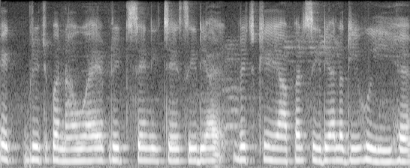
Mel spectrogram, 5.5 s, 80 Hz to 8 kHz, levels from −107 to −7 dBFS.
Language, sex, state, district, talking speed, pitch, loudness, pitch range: Hindi, female, Bihar, Saran, 230 wpm, 215 Hz, -13 LUFS, 210-225 Hz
